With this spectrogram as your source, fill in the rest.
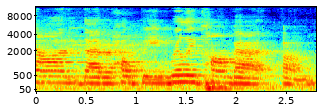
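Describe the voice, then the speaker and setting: A woman speaks with fairly even intonation. Noticeable background noise and audible room echo are present. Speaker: zoo animal presenter. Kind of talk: live animal show presentation. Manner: loud.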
